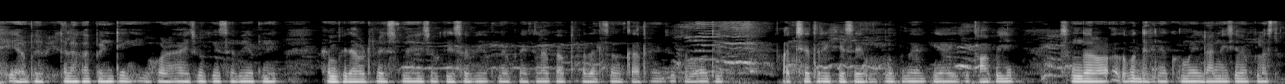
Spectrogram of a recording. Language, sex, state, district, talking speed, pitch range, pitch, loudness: Maithili, male, Bihar, Begusarai, 170 wpm, 130-135 Hz, 130 Hz, -19 LUFS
